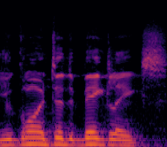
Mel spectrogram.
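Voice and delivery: imitated Puerto Rican accent. Retelling how your manager gave you the news at the stadium, Max Oliveris impression, Puerto Rican accent. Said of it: "He's from Puerto Rico. I loved his accent".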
